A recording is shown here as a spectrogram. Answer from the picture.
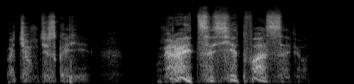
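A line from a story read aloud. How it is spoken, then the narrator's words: Agitated man whispering. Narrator (Russian): незнакомого, взволнованного человека, говорящего шепотом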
